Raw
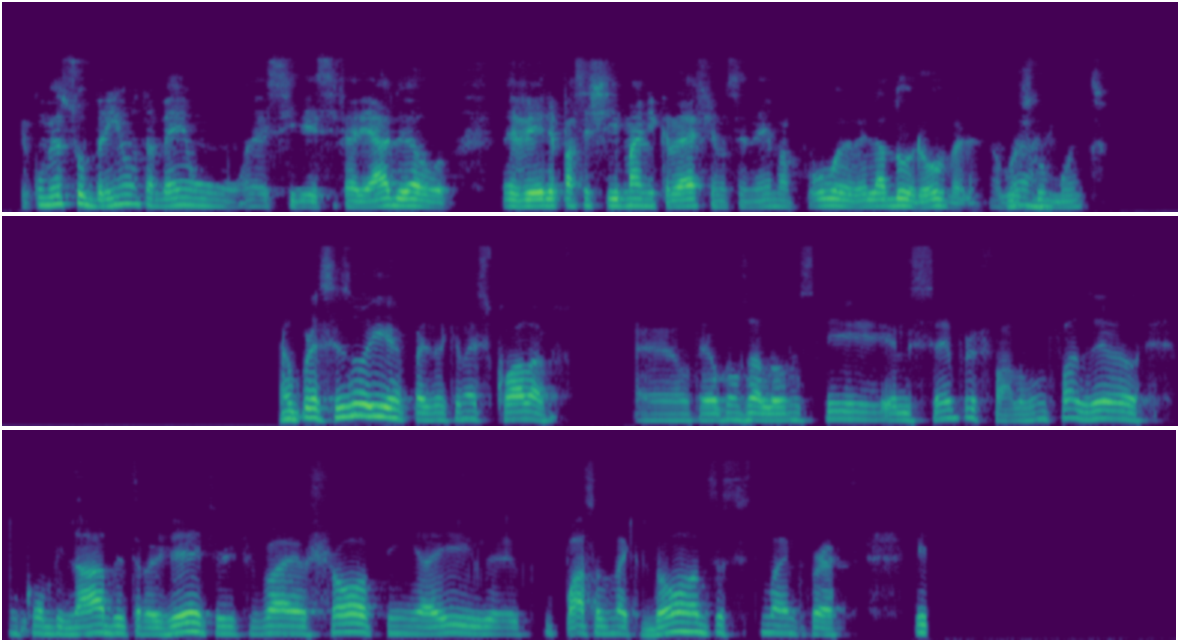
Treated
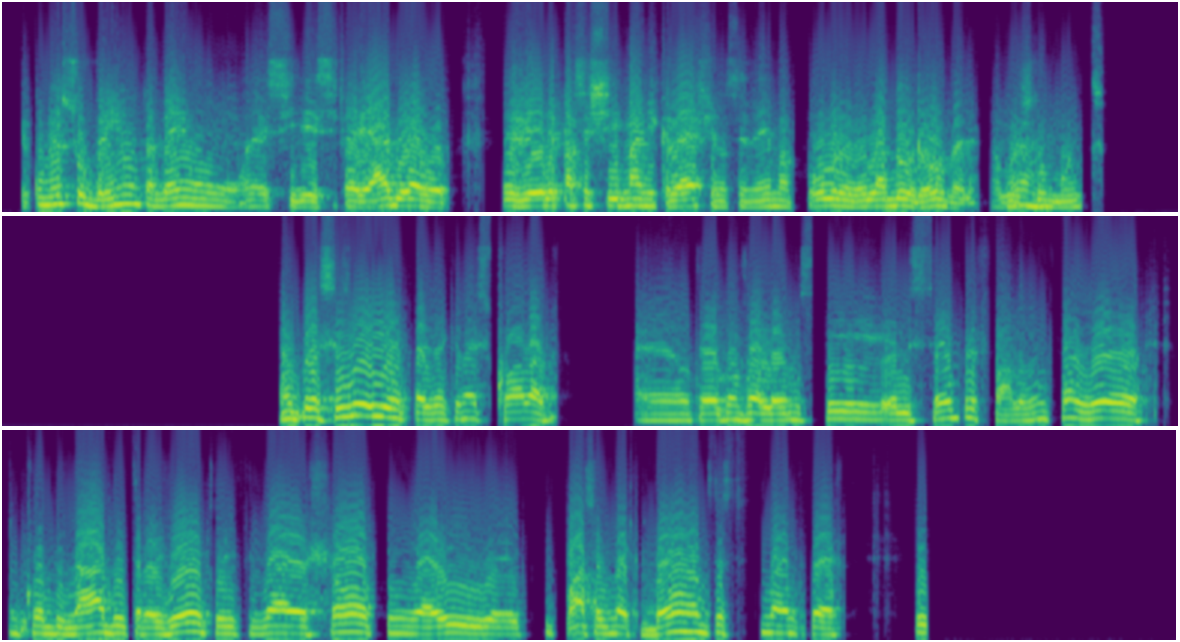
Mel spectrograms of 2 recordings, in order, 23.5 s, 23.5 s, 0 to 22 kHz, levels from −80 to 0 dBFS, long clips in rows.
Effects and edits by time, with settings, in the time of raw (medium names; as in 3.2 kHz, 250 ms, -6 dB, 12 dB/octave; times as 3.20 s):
10.78–11.36 s: compression 5:1, threshold -31 dBFS
whole clip: waveshaping leveller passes 5; trim +6.5 dB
